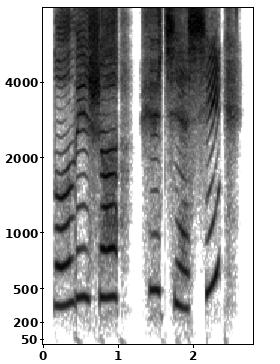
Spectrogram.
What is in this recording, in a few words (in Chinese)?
萝莉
